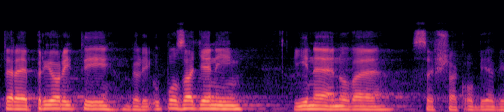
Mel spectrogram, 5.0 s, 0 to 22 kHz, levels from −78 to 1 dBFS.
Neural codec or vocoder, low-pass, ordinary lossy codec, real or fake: none; 7.2 kHz; Opus, 32 kbps; real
